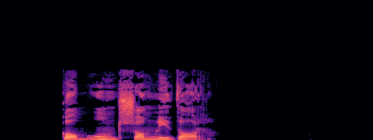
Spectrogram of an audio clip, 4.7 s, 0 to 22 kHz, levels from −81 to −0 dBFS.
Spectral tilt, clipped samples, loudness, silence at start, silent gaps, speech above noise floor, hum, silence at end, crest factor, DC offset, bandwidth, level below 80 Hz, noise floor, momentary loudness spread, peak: -3.5 dB/octave; under 0.1%; -24 LUFS; 0.8 s; none; 62 dB; none; 2.05 s; 22 dB; under 0.1%; 11.5 kHz; -70 dBFS; -86 dBFS; 5 LU; -6 dBFS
